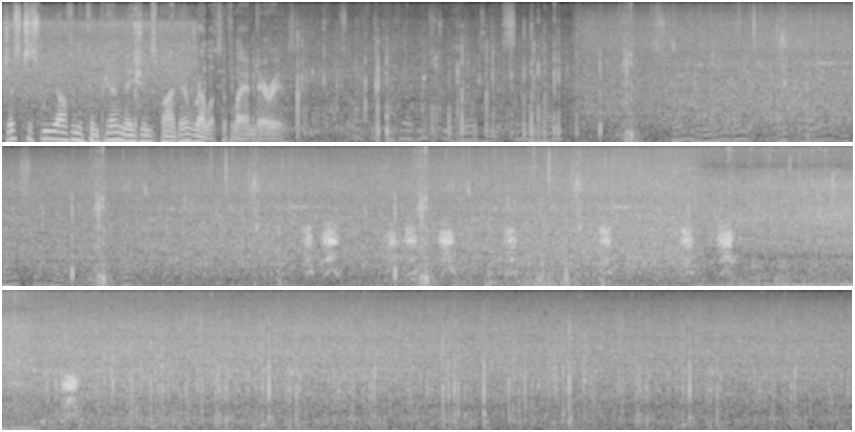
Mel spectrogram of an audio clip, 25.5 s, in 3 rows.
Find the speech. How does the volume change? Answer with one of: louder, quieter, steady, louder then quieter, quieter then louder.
quieter.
